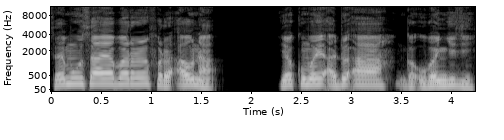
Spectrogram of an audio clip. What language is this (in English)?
Hausa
